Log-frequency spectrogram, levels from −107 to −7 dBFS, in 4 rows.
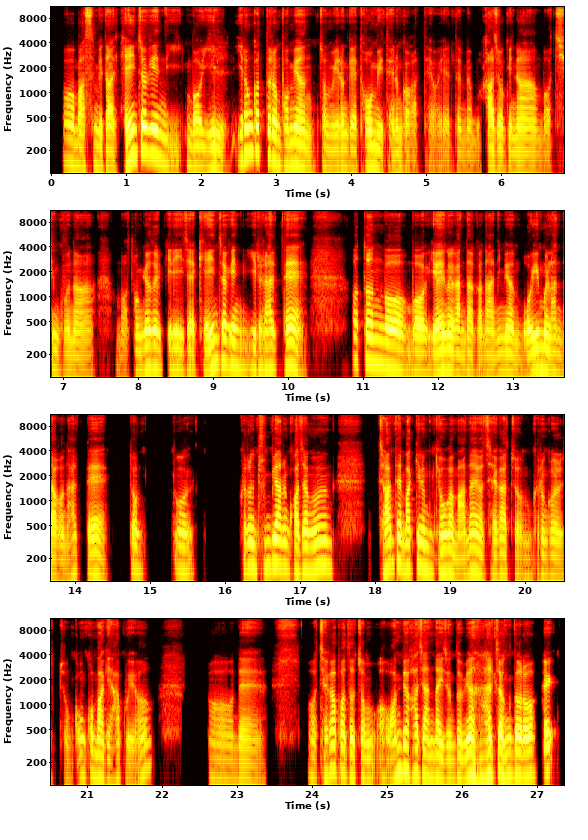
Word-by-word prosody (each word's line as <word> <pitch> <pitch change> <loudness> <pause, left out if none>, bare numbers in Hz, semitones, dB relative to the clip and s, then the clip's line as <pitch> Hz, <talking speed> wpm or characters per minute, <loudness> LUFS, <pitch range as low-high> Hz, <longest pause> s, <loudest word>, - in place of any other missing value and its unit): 어 140 -2 -1
맞습니다. 110 -2 +1
개인적인 180 -4 +5
이 - - -12
뭐 115 -2 0
일 105 -4 -3
이런 180 +5 +2
것들은 170 -7 +2
보면 120 -5 +1
좀 100 -2 -6
이런 105 +1 -3
게 100 - -2
도움이 110 -1 -1
되는 90 +1 -5
것 85 - -4
같아요. 80 -1 -12
예를 85 - -9
들면 90 -1 -10
뭐 - - -17
가족이나 95 -2 0
뭐 85 -1 -10
친구나 95 -3 -4 0.2
뭐 - - -13
동료들끼리 120 - 0
이제 - - -2
개인적인 140 0 0
일을 125 0 -2
할 130 -1 +1
때 130 -1 +2 0.6
어떤 160 -2 +1
뭐 130 -5 +4
뭐 105 -2 +2
여행을 115 +3 +4
간다거나 100 -2 -1
아니면 100 -1 -2
모임을 115 +5 +1
한다거나 100 -2 -2
할 120 - -5
때 120 -6 -2 0.3
좀 - - -3 0.4
어 135 -2 -1 0.7
그런 155 0 0
준비하는 160 +1 +3
과정은 145 +4 +1 0.6
저한테 160 +5 +4
맡기는 150 -2 +1
경우가 130 +1 +2
많아요. 125 +6 0
제가 115 +2 -1
좀 - - -8
그런 115 -3 -6
걸 105 -2 -4
좀 100 - -11
꼼꼼하게 125 -1 0
하고요. 100 - -5 0.7
어 110 -2 -7
네. 95 -2 -5 0.6
어 - - -7
제가 155 +6 +2
봐도 145 -5 +1
좀 115 -1 -3
어 - - -6
'완벽하지 145 +2 +1
않나, 125 -1 +1
이 115 - +2
정도면.' 120 +4 +3
할 135 +2 +4
정도로 130 +1 +5
엑 405 - +5
120 Hz, 320 characters per minute, -28 LUFS, 100-135 Hz, 0.7 s, 개인적인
